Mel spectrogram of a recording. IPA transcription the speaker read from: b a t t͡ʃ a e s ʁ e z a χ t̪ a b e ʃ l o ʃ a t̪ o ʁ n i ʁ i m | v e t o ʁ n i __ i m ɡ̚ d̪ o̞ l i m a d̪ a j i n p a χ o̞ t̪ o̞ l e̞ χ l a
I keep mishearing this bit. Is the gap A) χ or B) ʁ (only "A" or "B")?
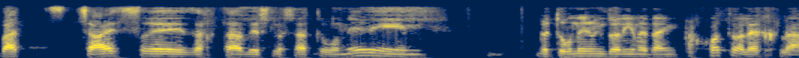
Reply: B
